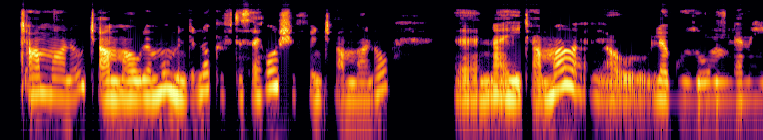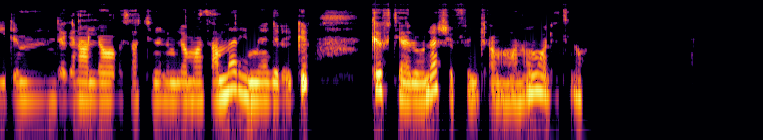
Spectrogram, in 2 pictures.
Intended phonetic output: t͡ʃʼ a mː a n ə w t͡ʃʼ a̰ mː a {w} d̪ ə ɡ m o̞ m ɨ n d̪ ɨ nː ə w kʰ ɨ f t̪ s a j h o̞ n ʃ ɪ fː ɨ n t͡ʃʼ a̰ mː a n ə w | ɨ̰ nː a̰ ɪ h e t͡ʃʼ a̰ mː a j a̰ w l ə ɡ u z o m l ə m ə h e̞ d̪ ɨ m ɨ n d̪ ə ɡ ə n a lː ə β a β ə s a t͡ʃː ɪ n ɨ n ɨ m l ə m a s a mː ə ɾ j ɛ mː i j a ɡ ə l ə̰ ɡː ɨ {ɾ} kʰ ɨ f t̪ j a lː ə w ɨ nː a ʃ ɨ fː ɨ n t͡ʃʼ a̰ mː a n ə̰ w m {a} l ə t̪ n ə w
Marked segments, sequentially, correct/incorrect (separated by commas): correct, incorrect, correct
